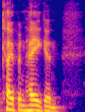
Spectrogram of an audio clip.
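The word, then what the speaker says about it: København: I mean, it's not called Copenhagen in Danish. It's called Copenhagen. Right? It's spelled a bit differently. But it means merchant's harbor, and the Hagen, or Havn, which is spelled H-A-V-N in Danish,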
